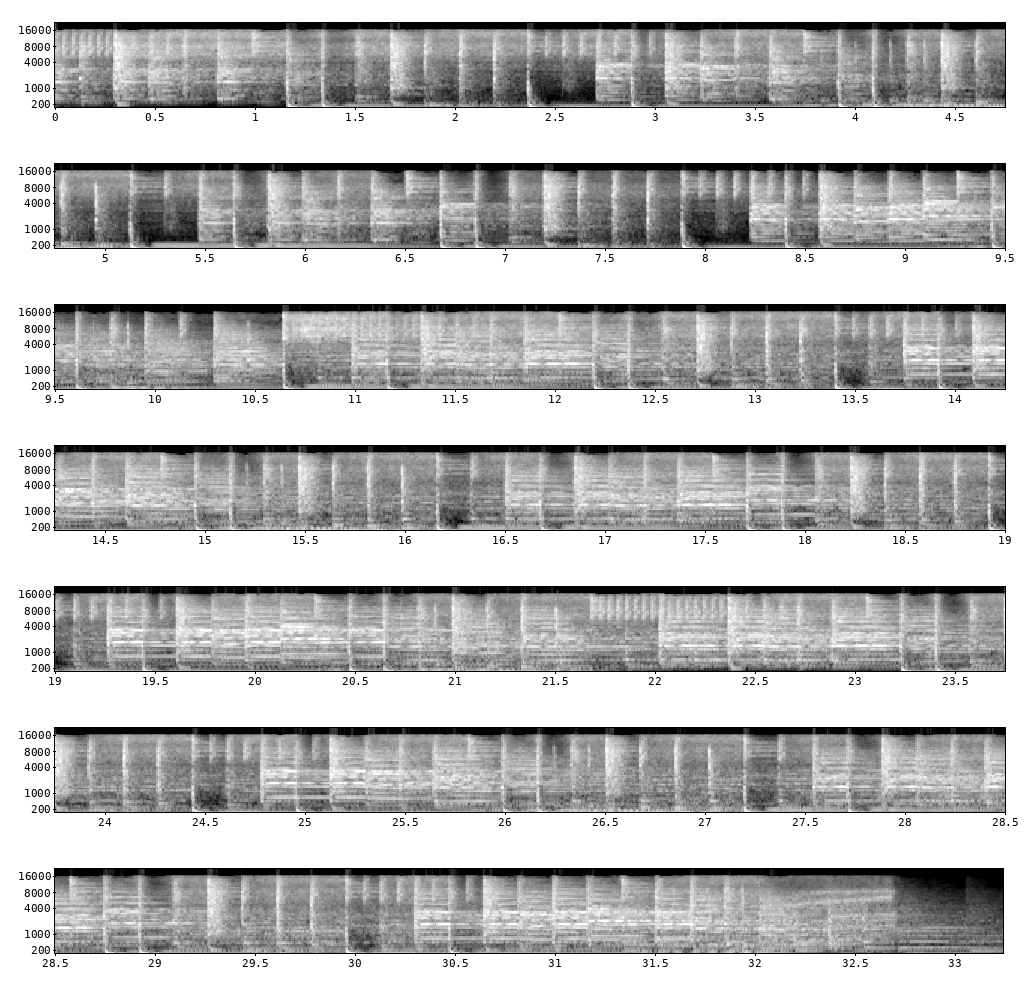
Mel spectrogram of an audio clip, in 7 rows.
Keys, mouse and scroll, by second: 11.0 ctrl+a, 14.5 x.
